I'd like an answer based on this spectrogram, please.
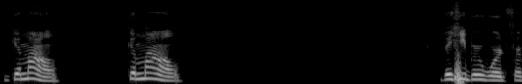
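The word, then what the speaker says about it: גמל: In Hebrew, camel is pronounced gemal, gemal.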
